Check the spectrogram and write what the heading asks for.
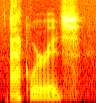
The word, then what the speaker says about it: Aquariids: like Gemini but Aquarius going from Aquarius where the accent is on the second syllable to the awkwards accent on the first syllable that's a little bit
